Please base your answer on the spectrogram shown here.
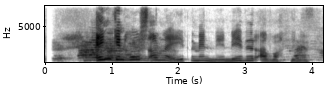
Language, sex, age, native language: Icelandic, female, 14, Icelandic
